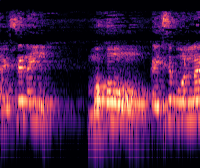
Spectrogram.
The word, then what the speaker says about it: mho: तो वैद्युत चालकत्व का मात्रक उल्टा होता है, देखो उल्टा इधर से, ये नई स्टाइल का मात्रक है, MHO। MHO। तो इसको कैसे कहोगे? मोहो।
